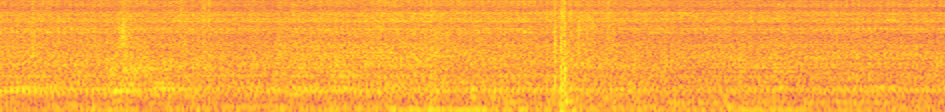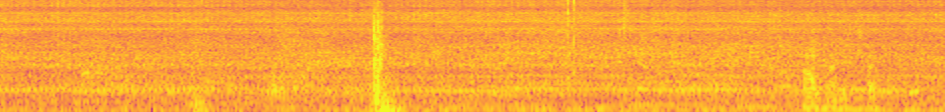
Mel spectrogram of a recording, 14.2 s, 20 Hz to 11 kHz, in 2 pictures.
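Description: Steady open-air background noise with one loud, sharp knock about ten seconds in, a car door, here the 2011 Toyota Camry's, being shut. Faint voices come in near the end.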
